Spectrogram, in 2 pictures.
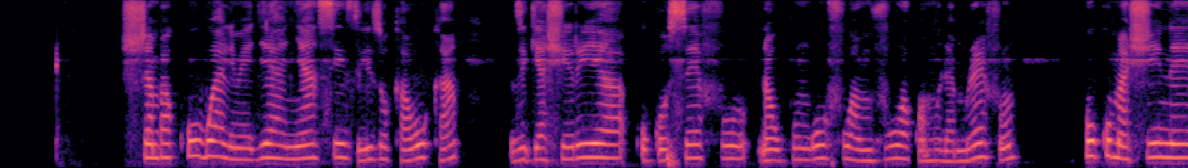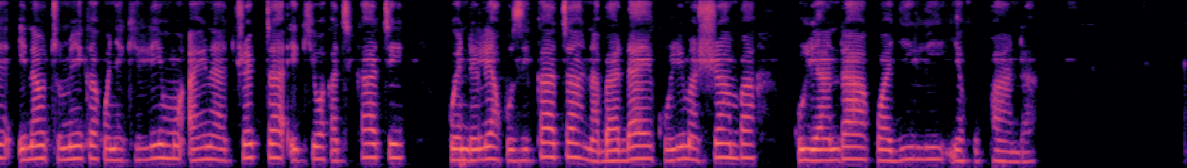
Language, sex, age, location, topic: Swahili, female, 36-49, Dar es Salaam, agriculture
